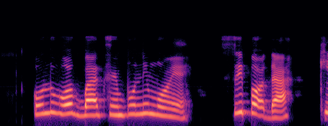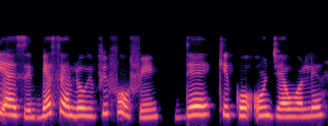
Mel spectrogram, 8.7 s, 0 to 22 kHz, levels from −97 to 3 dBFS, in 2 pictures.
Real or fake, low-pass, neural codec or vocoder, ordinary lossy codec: fake; none; codec, 16 kHz, 4 kbps, X-Codec, HuBERT features, trained on LibriSpeech; none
